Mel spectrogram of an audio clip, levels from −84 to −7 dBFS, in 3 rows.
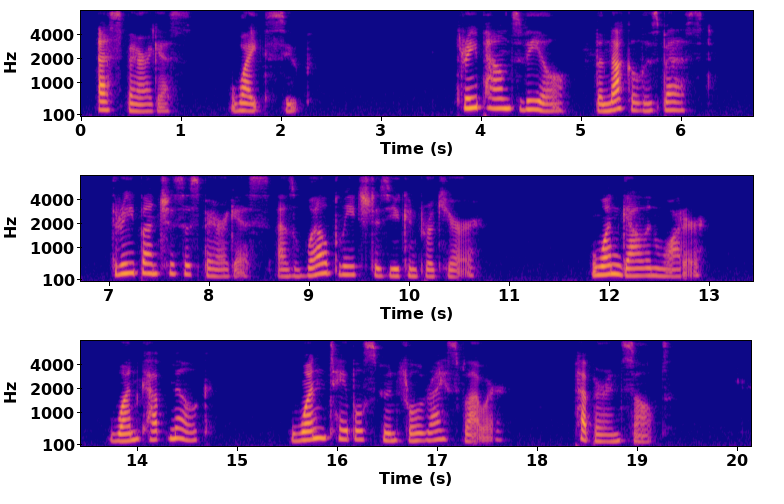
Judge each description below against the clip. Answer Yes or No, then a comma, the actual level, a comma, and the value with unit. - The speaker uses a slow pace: Yes, slow, 100 wpm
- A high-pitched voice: Yes, high, 225 Hz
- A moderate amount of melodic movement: Yes, average, 3.7 semitones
